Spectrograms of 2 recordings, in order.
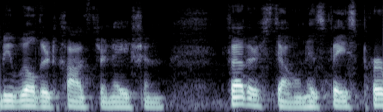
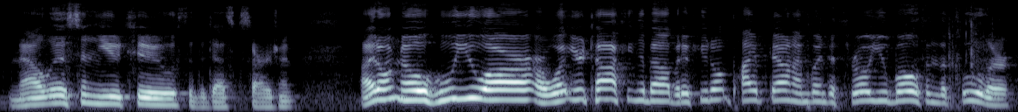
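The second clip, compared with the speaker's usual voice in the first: character voice; 12 semitones higher than usual. A narrator's reading. Desk sergeant warns.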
